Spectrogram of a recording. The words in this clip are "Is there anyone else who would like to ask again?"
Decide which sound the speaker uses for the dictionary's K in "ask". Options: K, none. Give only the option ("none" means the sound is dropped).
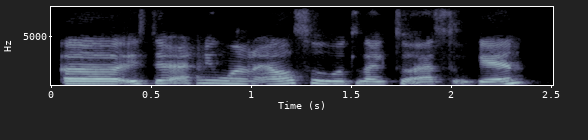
K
